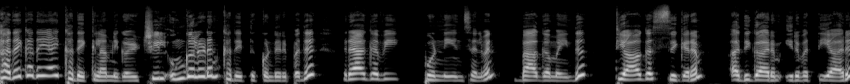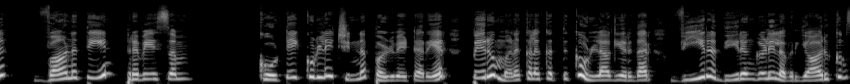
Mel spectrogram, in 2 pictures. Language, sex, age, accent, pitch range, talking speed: Tamil, female, 20-39, native, 210-335 Hz, 100 wpm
